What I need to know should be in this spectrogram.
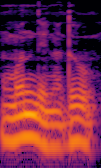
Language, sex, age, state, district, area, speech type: Kannada, male, 60+, Karnataka, Bangalore Rural, rural, read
